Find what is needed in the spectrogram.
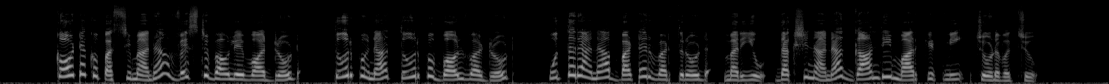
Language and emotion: Telugu, neutral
